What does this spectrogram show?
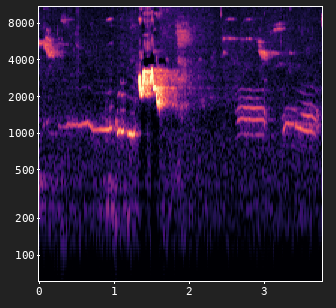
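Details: Japanese bush warbler singing among cherry blossoms in Saitama Prefecture, Japan, in March 2019: a sustained, level low whistle, then a quick, bright, higher flourish. Afterwards come shorter, layered tonal notes, with faint outdoor background.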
